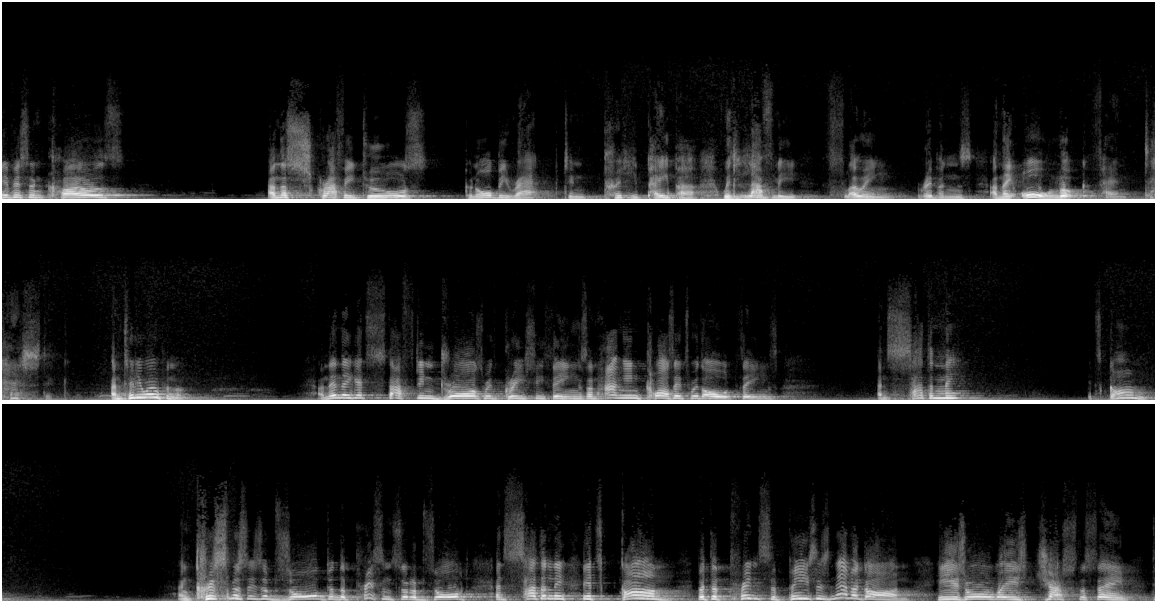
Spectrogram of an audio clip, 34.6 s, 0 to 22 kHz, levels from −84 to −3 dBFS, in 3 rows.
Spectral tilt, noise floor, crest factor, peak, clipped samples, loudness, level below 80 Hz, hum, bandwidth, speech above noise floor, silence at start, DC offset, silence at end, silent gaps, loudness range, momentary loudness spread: -7 dB/octave; -63 dBFS; 20 dB; 0 dBFS; under 0.1%; -19 LUFS; -58 dBFS; none; 10.5 kHz; 44 dB; 0 s; under 0.1%; 0 s; none; 5 LU; 16 LU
